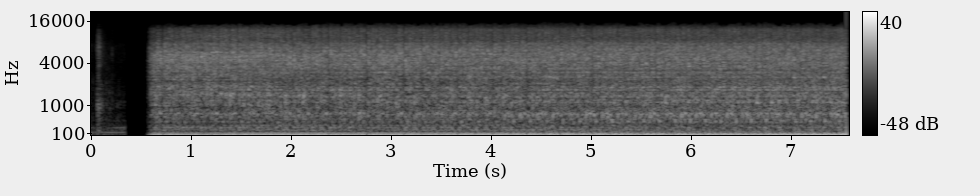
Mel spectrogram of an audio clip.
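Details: Big block Ford 460 in a 1956 F-100, fired up for cam break-in; catches and settles into a loud, deep, even rumble with steady firing pulses, no knocks or misses; normal idle.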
